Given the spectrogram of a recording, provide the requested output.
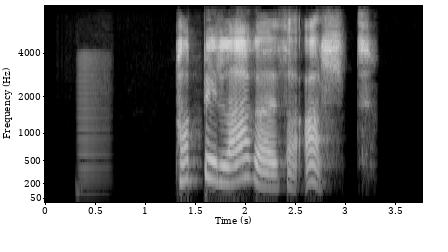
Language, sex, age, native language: Icelandic, female, 40-49, Icelandic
